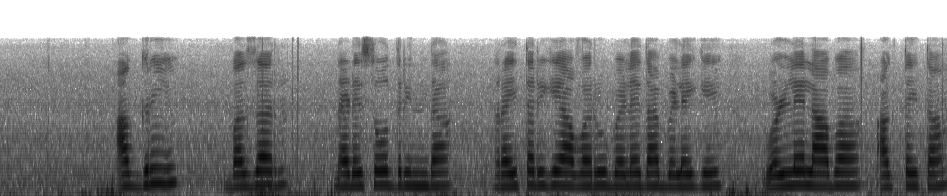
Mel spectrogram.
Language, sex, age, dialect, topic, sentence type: Kannada, female, 18-24, Central, agriculture, question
